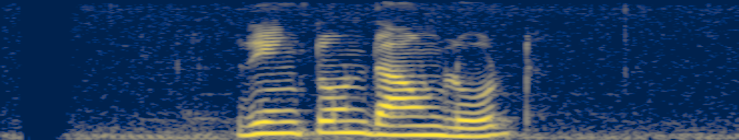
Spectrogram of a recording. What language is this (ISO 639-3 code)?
ben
